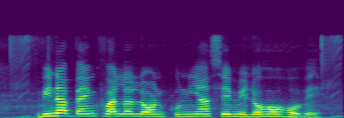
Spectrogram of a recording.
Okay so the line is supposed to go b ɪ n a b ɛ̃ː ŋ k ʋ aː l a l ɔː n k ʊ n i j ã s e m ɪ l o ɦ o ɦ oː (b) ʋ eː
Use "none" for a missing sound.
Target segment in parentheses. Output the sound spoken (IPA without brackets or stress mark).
none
